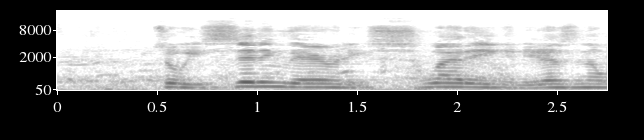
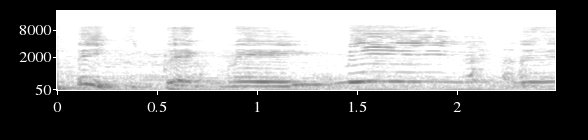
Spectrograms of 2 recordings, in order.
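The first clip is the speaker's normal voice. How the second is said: pleading pupil; 9 semitones higher, 10 dB quieter than usual. Acted. Little Johnny in the corner, begging the teacher softly. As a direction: stretch out each plea like a kid desperate to be chosen.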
